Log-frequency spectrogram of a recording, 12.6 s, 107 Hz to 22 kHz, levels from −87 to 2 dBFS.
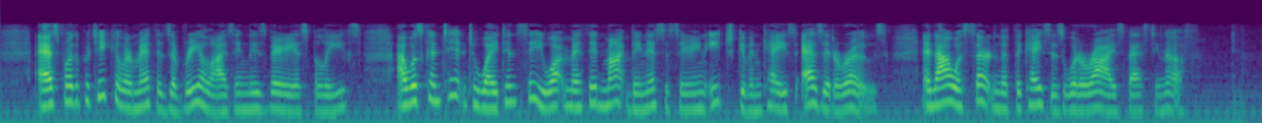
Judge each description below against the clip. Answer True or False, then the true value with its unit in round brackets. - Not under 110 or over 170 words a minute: False (190 wpm)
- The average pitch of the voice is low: False (210 Hz)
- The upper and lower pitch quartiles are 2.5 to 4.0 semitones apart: False (4.4 semitones)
